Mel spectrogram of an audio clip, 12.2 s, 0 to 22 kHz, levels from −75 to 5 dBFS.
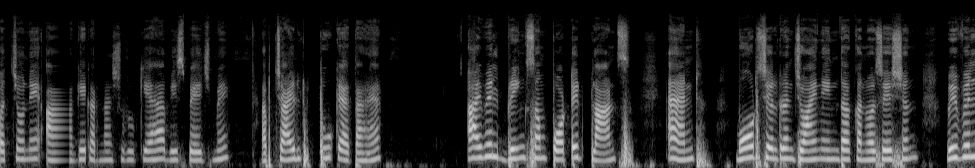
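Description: From 0.65 to 0.88 s there is a call audio freeze, likely caused by packets being held up in transit until the jitter buffer ran dry. With nothing new to play, the receiver stretched the last sound into a fading buzz or hiss for about 206 ms, never dropping to silence. When the packets arrived, playback resumed exactly where it had stopped. Nothing is lost, but a gap of about 0.2 s has been inserted and everything after it now runs that much later.

At 1.04 to 1.08 s comes a short concealed packet loss. About 60 ms of audio never reached the decoder in time. The receiver covered the hole with only 16 ms of continued sound, built from the last pitch or from shaped noise, before blending back into real audio. It comes across as a quick smear or wobble where a brief sound may disappear. Because more was discarded than filled, it also takes back roughly 40 ms of the earlier delay.

Between 1.52 and 1.99 s a jitter buffer slow-down follows. 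The buffer needed to rebuild a reserve, so the receiver repeated single pitch periods and fragments of pauses again and again. Together these add 54 ms. Playback runs at 90% speed while the pitch stays the same, so sounds are drawn out.

From 6.7 to 10.11 s a jitter buffer speed-up sets in. The buffer was holding more audio than its target, so the receiver kept cutting out short slices of one or a few pitch periods. Across this stretch it trims roughly a fifth of a second. The audio plays at 106% speed with unchanged pitch, giving a slightly hurried, pressed-forward feel over those three and a half seconds.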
